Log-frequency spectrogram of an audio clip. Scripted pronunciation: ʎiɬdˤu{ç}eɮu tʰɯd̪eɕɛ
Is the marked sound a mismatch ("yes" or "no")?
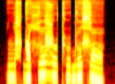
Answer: no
